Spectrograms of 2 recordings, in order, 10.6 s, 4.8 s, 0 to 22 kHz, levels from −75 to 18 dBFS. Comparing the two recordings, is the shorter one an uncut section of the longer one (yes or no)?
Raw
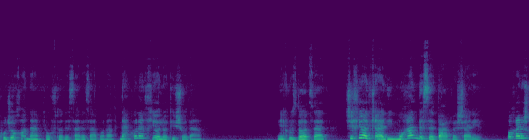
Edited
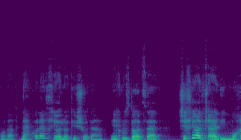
no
